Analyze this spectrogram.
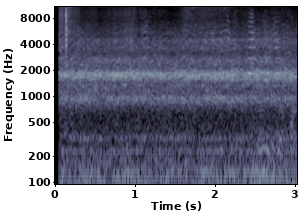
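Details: A dense, continuous chorus of rolling, trumpeting Sandhill crane calls from a large flock lifting off near a bridge south of Gibbon, Kearney, Nebraska, on March 2, 2018, over a low rumble of wind and wingbeats.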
